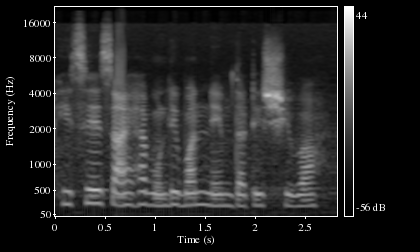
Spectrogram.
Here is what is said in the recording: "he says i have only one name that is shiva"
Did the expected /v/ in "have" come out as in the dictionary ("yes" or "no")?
no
